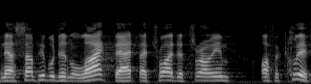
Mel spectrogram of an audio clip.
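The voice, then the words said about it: Australian accent. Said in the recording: “Is my accent okay for you? ... I'll go back to Australian”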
